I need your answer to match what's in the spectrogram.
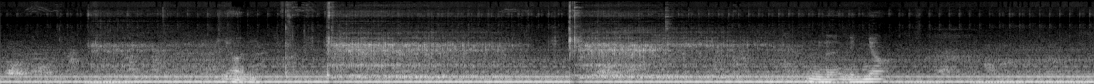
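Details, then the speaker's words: Hanabishi fully automatic washing machine motor spinning: steady low hum with a constant mid-pitched metallic ring that grows louder at higher rpm; gearbox checked fine by hand, worn motor bearing front or rear, to be replaced. "maingay hindi normal na yung ingay niya dahil pagka mabilis to pag mabilis na yung RPM niya yung ingay na to ngayon mag-cause pa ng malakas na ingay kaya ito ang may sira ito ang bearing"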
